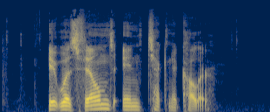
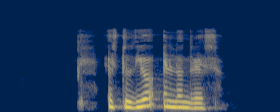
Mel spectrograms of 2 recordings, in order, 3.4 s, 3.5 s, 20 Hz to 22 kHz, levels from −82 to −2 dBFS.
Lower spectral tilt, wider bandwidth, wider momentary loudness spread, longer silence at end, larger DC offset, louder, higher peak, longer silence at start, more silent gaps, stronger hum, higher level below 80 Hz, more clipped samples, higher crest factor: second, -4 dB/octave vs -7 dB/octave; first, 15.5 kHz vs 7.8 kHz; second, 11 LU vs 21 LU; about the same, 0.8 s vs 0.8 s; neither; about the same, -17 LUFS vs -18 LUFS; first, 0 dBFS vs -4 dBFS; second, 0.6 s vs 0.95 s; neither; neither; first, -54 dBFS vs -60 dBFS; neither; about the same, 18 dB vs 16 dB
